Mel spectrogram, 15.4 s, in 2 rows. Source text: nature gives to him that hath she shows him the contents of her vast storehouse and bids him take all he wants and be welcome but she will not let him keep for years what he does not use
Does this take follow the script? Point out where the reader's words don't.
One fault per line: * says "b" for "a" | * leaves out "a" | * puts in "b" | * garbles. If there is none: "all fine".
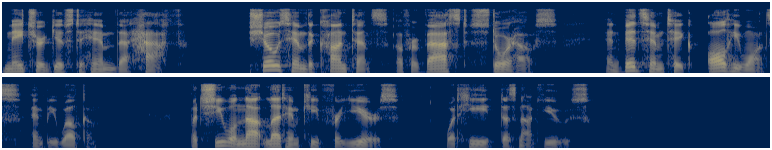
* leaves out "she"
